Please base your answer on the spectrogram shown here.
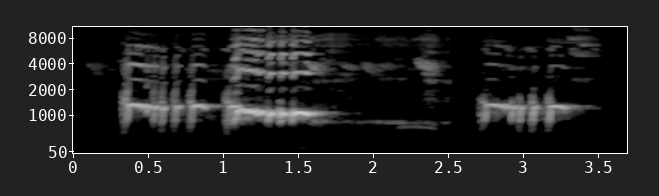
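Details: Local zebra dove, a noisy, lively singer heard morning, noon and night that sets rival birds calling; two rolling phrases of rapid staccato coos around a steady mid pitch, separated by a fainter drawn-out note.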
